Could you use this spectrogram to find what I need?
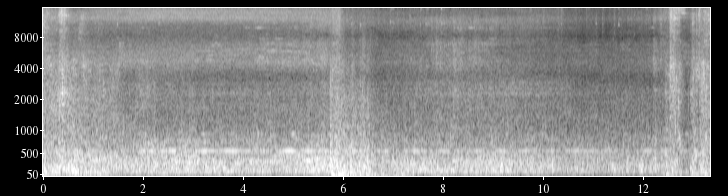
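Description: Wind rushes steadily past during a glide.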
